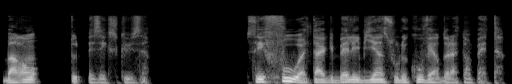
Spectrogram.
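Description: A man's voice: normal speed, darkish tone, slightly rough, dry recording, studio quality. Man voicing a stern, haughty emperor. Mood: cold, commanding. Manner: low, cold, clipped commands. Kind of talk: audiobook character reading.

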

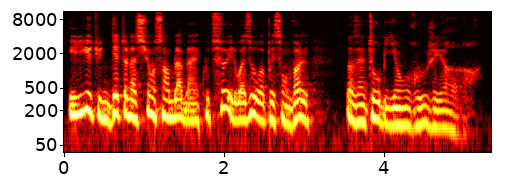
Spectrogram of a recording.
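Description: A man's voice: medium pitch, fairly quick, gravelly, darkish tone, husky. A man reading a fantasy novel aloud as narrator, telling it expressively and rising with the action. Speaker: audiobook narrator.

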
